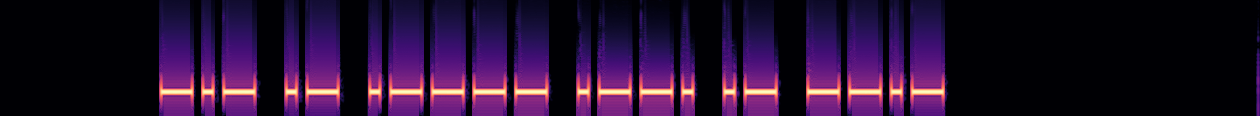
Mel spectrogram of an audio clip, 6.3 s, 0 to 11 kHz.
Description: Morse code, heard as a keyed tone, about 24 wpm, 700 Hz. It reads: KA1PAQ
